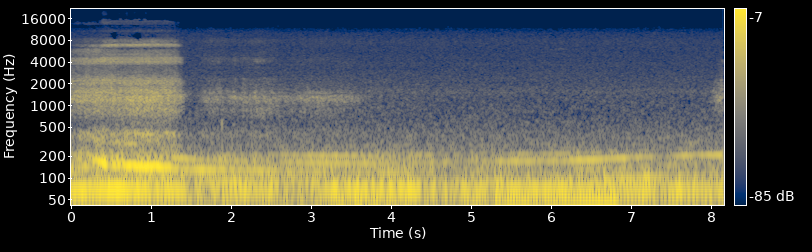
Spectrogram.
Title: Ridgeback Snoring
